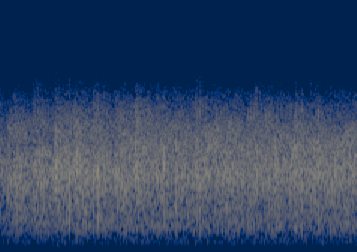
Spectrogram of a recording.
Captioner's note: applause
